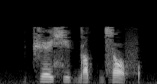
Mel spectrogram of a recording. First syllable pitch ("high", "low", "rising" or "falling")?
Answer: high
